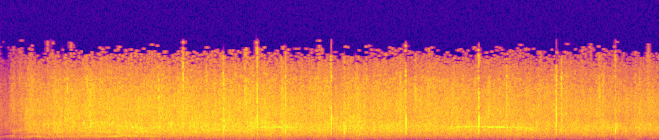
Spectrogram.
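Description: Audience applauding, swelling in within the first second and holding steady.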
